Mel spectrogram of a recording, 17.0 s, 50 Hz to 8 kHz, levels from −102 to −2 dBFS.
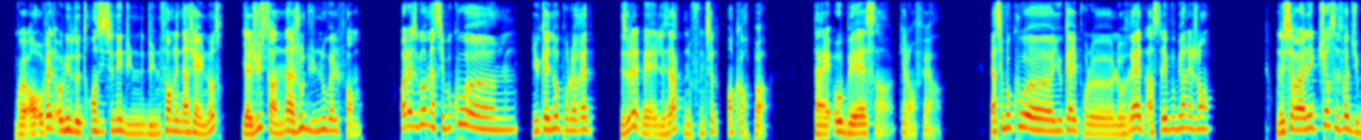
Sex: male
